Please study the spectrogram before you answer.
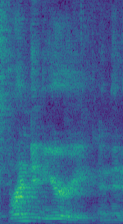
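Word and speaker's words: Brendon: His name is It's pronounced not Panic at Brendan. the Dis- It's Brendan Urie, and then it's me, Brandon.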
